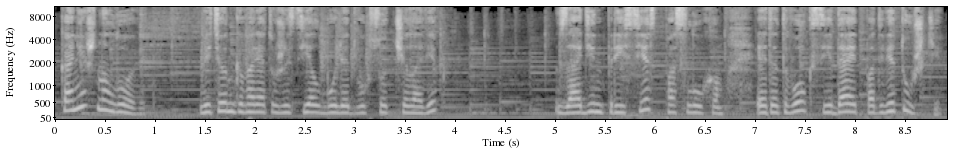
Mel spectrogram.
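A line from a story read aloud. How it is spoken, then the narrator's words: Calm explanation. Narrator (Russian): спокойно разъяснила мне девушка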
